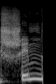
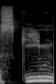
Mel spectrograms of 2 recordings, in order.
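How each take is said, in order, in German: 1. Es beginnt mit einem deutschen sch-Laut. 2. Es beginnt mit einem englischen sk-Laut. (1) "du kannst sowohl Schim sagen" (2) "du kannst es auch englisch aussprechen"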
